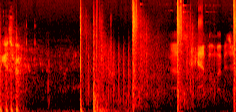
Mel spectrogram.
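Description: Sharp gunshots crack out in a squad-based shooter game, with several loud isolated reports spaced irregularly across a few seconds amid faint game ambience, as from enemy snipers firing.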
